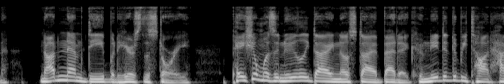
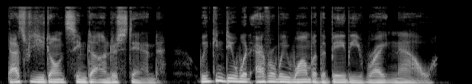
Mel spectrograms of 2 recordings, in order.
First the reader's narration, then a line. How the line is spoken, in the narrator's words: In a level voice, told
